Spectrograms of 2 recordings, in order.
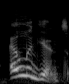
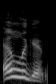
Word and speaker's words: elegant: Elegant. This is a good pronunciation point for many people. Elegant. Elegant. Yeah, elegant. Don't mispronounce. Sometimes people struggle with this and it sounds like arrogant.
